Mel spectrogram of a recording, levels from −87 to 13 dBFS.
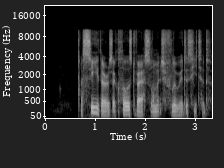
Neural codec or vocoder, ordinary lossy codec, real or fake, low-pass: vocoder, 22.05 kHz, 80 mel bands, WaveNeXt; none; fake; 9.9 kHz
